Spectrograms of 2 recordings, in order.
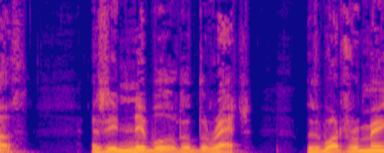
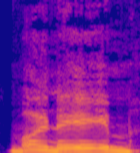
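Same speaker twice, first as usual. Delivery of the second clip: choked fear; 8 semitones higher than usual. Acted. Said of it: "a scream caught in his throat".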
